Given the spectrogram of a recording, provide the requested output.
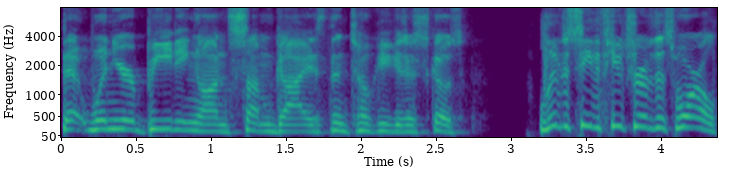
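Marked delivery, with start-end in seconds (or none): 3.2-4.4 blurted out at top speed, fast and pitched up. Describing a game's awful voice acting, Toki's line, as fast as possible. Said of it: "like as fast as possible".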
